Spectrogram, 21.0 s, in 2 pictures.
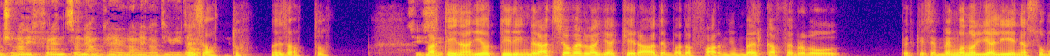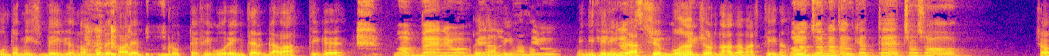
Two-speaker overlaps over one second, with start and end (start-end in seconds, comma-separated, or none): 15.0-17.5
